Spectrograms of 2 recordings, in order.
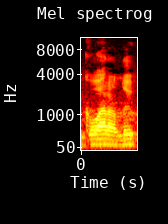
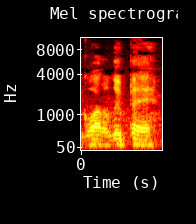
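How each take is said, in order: First: The name is said with English-style sounds. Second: The name is said with Spanish-style sounds. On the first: This is how local people say it. The speaker calls it right. "You say Guadalupe" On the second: This marks the speaker as an outsider. The speaker calls it wrong. "they don't say Guadalupe"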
